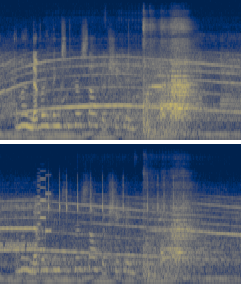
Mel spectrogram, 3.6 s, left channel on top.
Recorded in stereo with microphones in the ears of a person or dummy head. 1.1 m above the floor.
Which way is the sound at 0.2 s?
55° left (ahead or behind).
